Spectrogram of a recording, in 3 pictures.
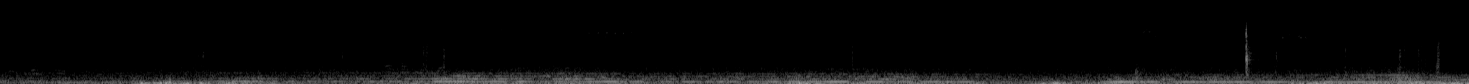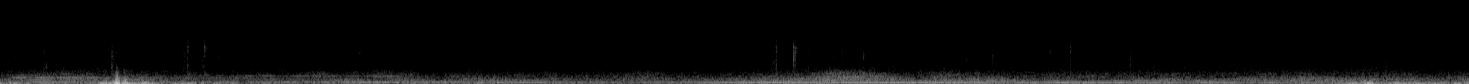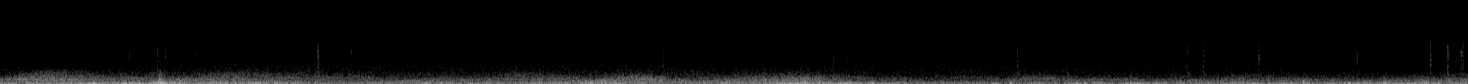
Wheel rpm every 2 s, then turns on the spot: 0, 0, 0, 0, 0, 0, 0, 0, 0, 0, 0, 0, 0, 0, 0, 0, 0, 0, 0, 0, 0, 0.
none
